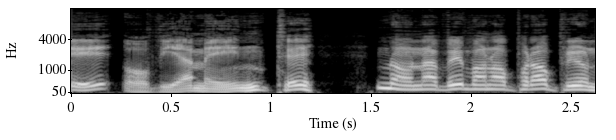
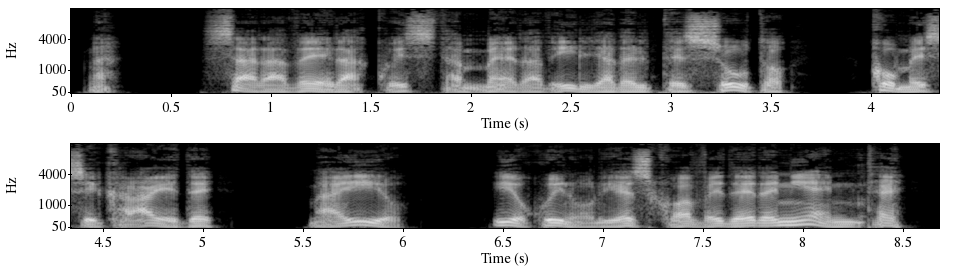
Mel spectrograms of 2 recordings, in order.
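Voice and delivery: lower, hushed puzzling to himself; a hint of a worried old minister, lower; minister's private doubt; 7 semitones lower than usual. A narrator's reading. Minister staring at empty looms, wondering in a lower voice. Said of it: "ed egli pensò tra sé".

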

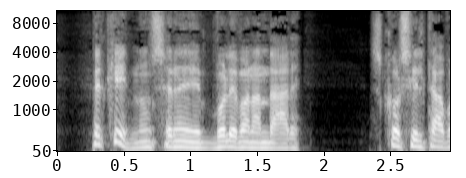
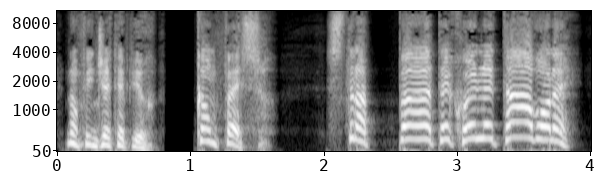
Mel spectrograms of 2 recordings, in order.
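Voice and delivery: frenzied confession; 12 semitones higher than usual. A narrator's reading. Killer confessing to the officers, frenzied shout. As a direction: scream the confession, tear it out of yourself.

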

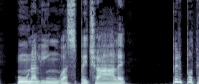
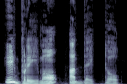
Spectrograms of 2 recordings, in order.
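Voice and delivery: ordinary delivery

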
